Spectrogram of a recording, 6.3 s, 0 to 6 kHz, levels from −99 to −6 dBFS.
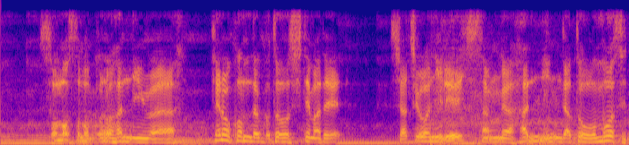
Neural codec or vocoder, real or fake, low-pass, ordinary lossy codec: codec, 16 kHz, 8 kbps, FunCodec, trained on LibriTTS, 25 frames a second; fake; 5.4 kHz; none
